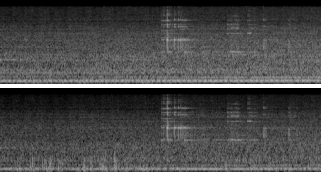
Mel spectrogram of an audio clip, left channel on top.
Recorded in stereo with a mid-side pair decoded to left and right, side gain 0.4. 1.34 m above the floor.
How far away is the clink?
About 0.5 m.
